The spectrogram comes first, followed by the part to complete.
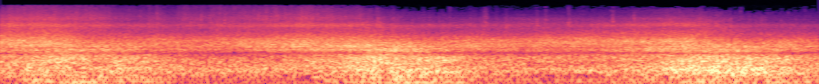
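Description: Outdoor wind noise: a steady rushing sound that swells and eases slowly a few times.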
